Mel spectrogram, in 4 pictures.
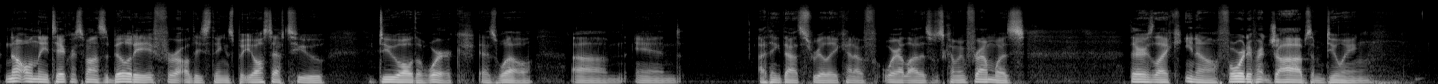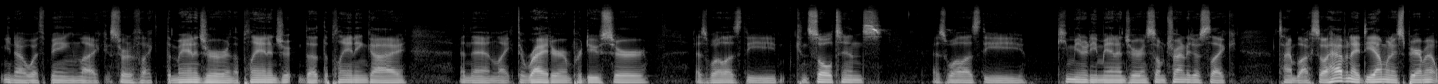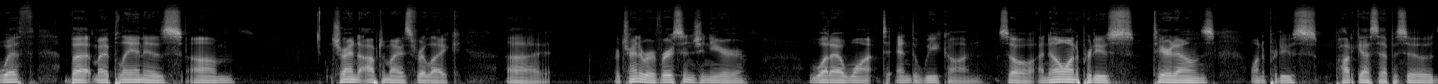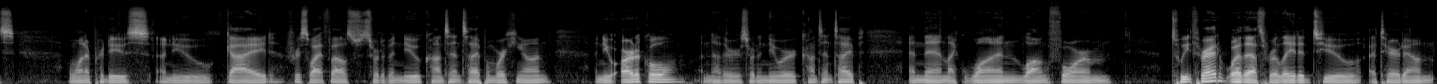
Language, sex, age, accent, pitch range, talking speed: English, male, 30-49, American, 95-105 Hz, 185 wpm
